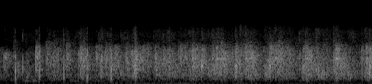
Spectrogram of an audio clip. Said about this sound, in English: and he has been very helpful, and I enjoy working with him very much and would like everyone to welcome him with a round of applause.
